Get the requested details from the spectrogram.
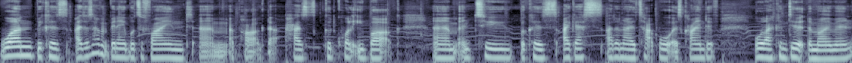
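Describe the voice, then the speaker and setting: In a relaxed tone and a Bristolian accent, the speaker keeps a moderate pace over noticeable background noise. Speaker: vlogger and musician. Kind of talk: casual vlog talk. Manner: relaxed, rambling with fillers.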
